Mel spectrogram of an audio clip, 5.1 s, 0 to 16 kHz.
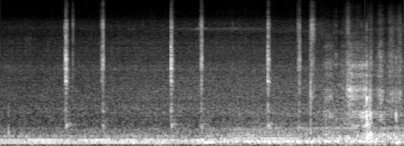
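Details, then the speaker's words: Ford 6.9/7.3 IDI Stanadyne DB2 injection pump, new fuel shutoff solenoid, key in run, wire touched to spade; crisp sharp clicks over quiet hum show solenoid moving freely; normal fuel shutoff solenoid click. "i've got the key in the run position and now i'm going to touch this wire here to this spade and listen for an audible click from the pump"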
